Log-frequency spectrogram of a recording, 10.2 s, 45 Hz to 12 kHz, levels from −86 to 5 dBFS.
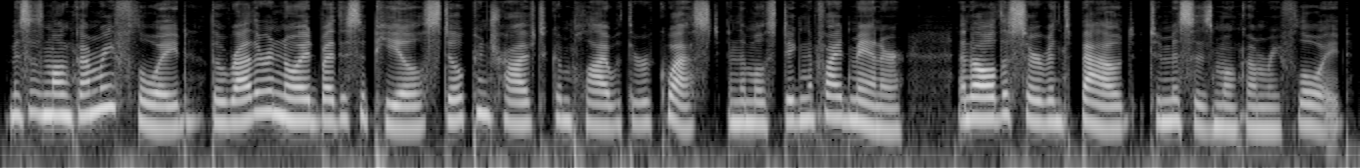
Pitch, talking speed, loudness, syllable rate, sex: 215 Hz, 175 wpm, -19 LUFS, 5.1 syllables/s, female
